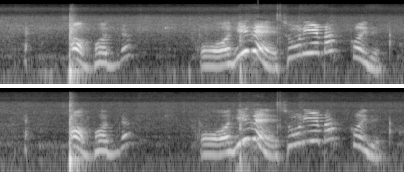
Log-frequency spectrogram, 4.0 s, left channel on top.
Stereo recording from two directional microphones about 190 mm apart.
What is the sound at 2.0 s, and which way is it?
Speech, 45° left (ahead or behind).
